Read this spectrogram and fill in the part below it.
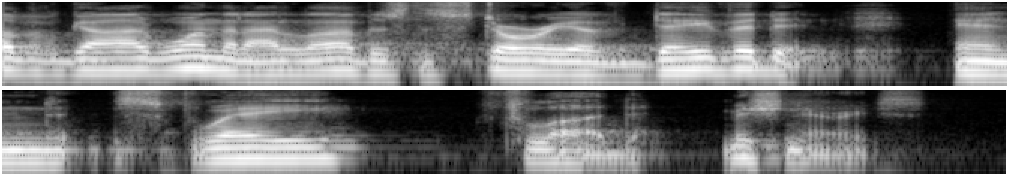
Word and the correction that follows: Svea: I can hardly pronounce her name, S-V-E-A. David and Svea. Svea Flood.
